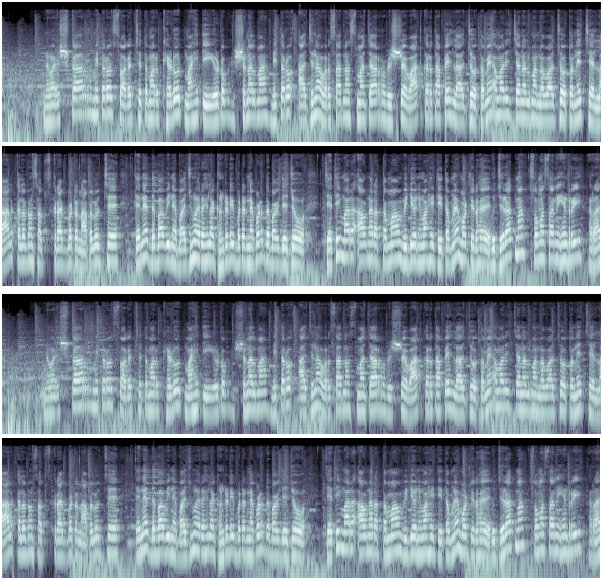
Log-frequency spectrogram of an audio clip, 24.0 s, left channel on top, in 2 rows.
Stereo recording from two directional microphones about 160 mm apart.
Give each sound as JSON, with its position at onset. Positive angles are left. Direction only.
{"t": 0.9, "sound": "speech", "side_deg": 20}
